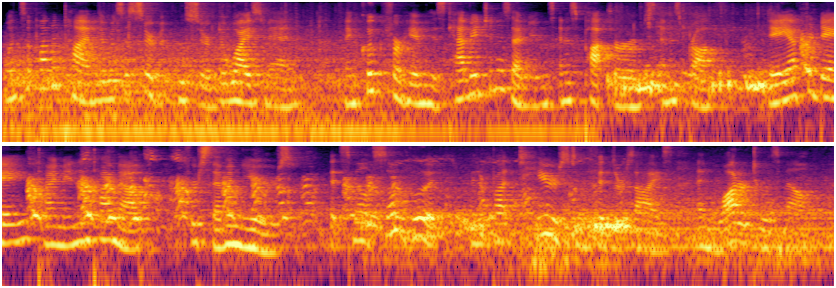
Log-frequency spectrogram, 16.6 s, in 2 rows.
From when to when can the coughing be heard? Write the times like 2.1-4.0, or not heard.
not heard.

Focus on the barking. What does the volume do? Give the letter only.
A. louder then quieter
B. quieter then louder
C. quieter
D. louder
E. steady
C.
